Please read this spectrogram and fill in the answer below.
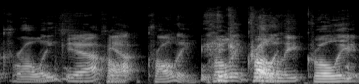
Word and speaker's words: Crowley: Crowley rhymes with... Unholy.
